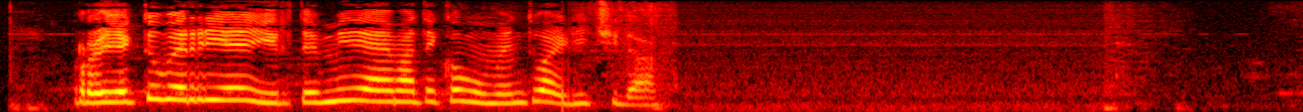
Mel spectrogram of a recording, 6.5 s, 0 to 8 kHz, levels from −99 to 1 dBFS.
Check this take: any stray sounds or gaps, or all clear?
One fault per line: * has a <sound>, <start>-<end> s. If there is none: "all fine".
all fine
